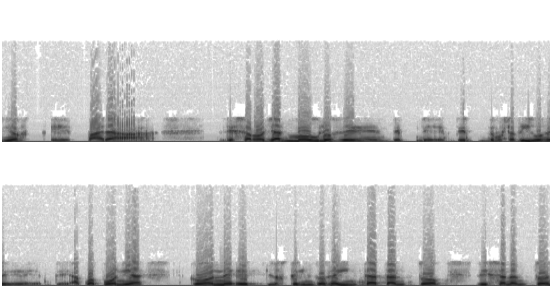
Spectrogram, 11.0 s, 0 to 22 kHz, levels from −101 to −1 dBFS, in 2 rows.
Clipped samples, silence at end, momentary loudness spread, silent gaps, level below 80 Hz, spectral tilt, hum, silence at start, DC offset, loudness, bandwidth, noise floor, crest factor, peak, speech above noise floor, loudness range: under 0.1%; 0 s; 12 LU; none; -50 dBFS; -6.5 dB/octave; none; 0 s; 4%; -19 LUFS; 11.5 kHz; -44 dBFS; 12 dB; -8 dBFS; 26 dB; 2 LU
